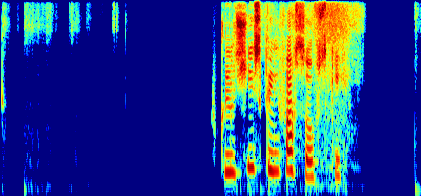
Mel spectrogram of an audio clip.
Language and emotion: Russian, neutral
